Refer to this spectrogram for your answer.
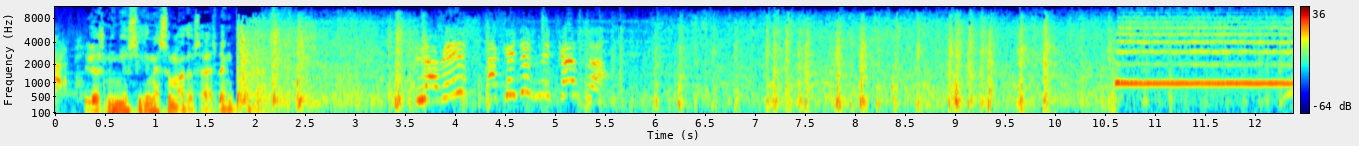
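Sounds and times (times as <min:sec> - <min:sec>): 
speech: 0:00.3 - 0:02.4
train wheels clickety-clack over railway tracks: 0:01.8 - 0:12.3
train horn blast: 0:10.6 - 0:12.3.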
